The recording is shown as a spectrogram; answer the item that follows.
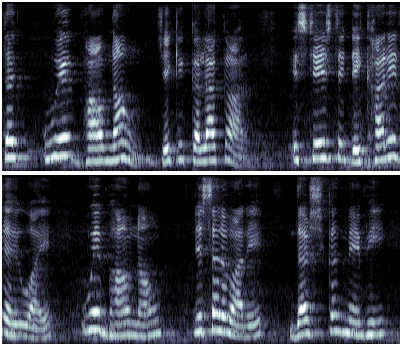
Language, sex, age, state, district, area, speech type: Sindhi, female, 60+, Uttar Pradesh, Lucknow, urban, spontaneous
